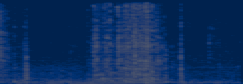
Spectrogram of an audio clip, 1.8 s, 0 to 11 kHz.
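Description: A sewing machine runs steadily, stitching a jacket seam through all layers with a 5/8-inch seam allowance. The whirring hum is close and continuous but quiet, with a few faint clicks.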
